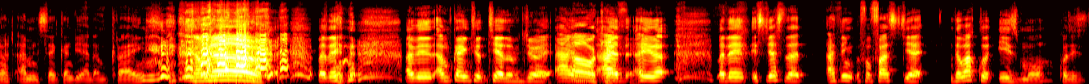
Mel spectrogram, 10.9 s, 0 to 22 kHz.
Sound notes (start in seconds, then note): 1.5 all laughing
